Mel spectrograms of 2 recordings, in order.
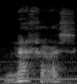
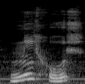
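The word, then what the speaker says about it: נחש: Pero también la misma letra, ya tenemos dos pronunciaciones, que es Nahash, que es serpiente, Nihush, se escribe igual, tiene las mismas letras, intelecto, un tipo de intelecto, y también se puede pronunciar Nihesh, y al pronunciarla como Nihesh, estamos hablando de predicción, premonición.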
